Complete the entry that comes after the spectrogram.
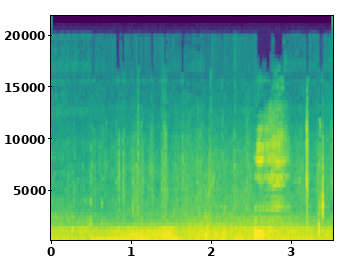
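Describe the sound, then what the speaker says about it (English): Mercedes AMG GT S on a downshift, its exhaust giving a loud, close engine rumble with a burst of crackle and pop partway through. "Every downshift as well, as long as you get it right, you get a nice backfire, nice crackle and pop"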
